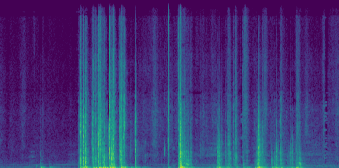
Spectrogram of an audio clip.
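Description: A deck of cards being shuffled for a card reading, with a quick burst of riffling flutters and soft slaps repeating in a few uneven waves, no voices.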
